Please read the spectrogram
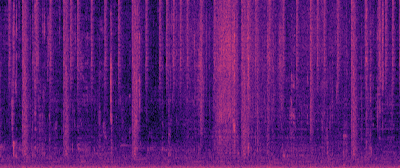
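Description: Quiet background music with a steady low bass, under wet chewing and mouth sounds of people eating chicken wings, with a few short smacks.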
